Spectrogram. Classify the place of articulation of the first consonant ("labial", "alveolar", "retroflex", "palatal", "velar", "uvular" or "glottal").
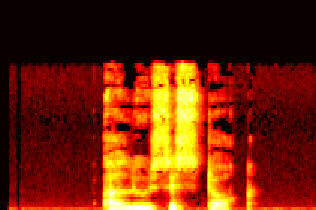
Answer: alveolar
